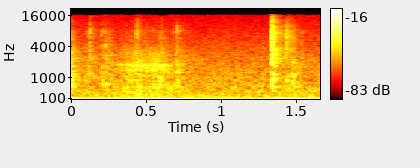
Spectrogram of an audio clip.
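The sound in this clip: Faint keystrokes on a computer keyboard as someone types a Google search, a few short clicking bursts separated by brief pauses.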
